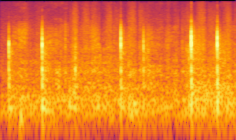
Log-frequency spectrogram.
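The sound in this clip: A pen writing on paper, heard as faint light scratching with a handful of small, sharp ticks at irregular intervals.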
